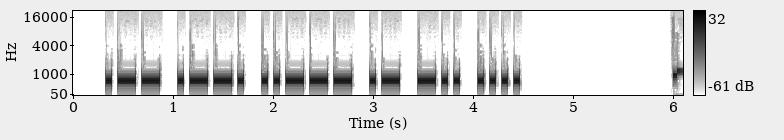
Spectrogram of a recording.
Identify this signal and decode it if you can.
Morse code, heard as a keyed tone, about 21 wpm, 700 Hz. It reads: WP2ADH
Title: USA Call Signs - 4x Character Spacing - 20wpm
